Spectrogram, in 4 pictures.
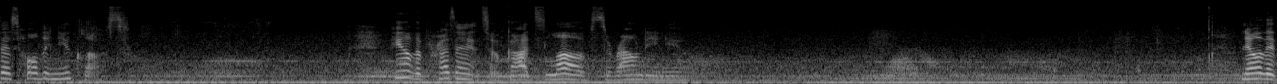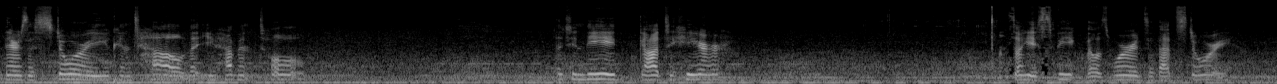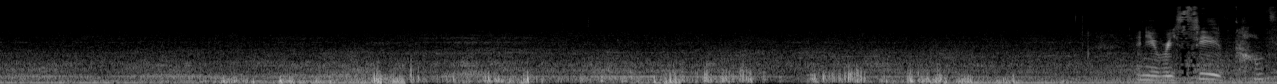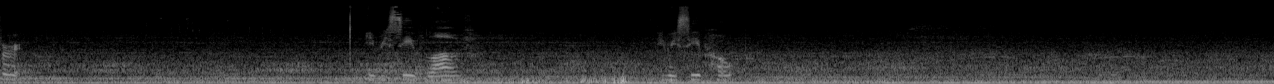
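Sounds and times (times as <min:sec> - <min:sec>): faint passing vehicle: 0:00.0 - 0:51.0
low steady background rumble: 0:00.0 - 0:51.0
steady low hum: 0:00.0 - 0:51.0
wind gusting on microphone: 0:17.0 - 0:49.0.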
